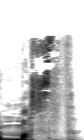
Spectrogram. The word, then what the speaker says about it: musth: bull elephants go into must. Must. – What? How do you spell that? – M-U-S-T-H. You can also say must. If you must, you can pronounce it must.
